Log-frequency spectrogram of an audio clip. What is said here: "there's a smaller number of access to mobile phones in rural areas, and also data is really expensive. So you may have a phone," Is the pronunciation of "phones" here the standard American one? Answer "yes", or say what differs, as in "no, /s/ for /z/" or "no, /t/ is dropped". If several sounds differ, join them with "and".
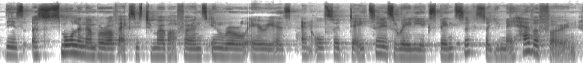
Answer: yes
